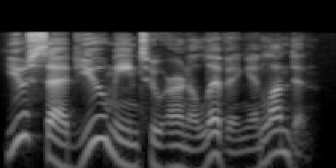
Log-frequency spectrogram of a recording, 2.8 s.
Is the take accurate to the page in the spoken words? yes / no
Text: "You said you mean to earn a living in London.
yes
